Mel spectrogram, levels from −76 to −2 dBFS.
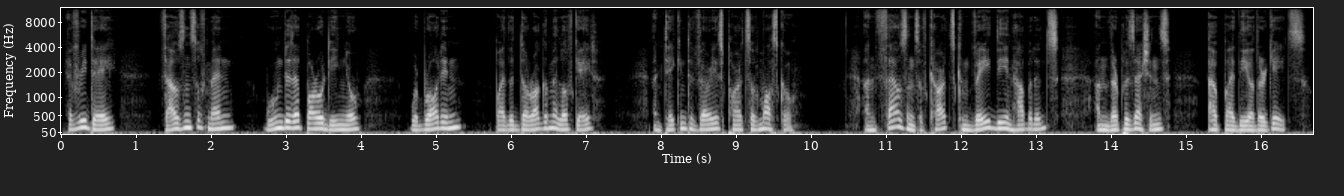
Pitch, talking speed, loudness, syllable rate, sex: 135 Hz, 135 wpm, -17 LUFS, 5.1 syllables/s, male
